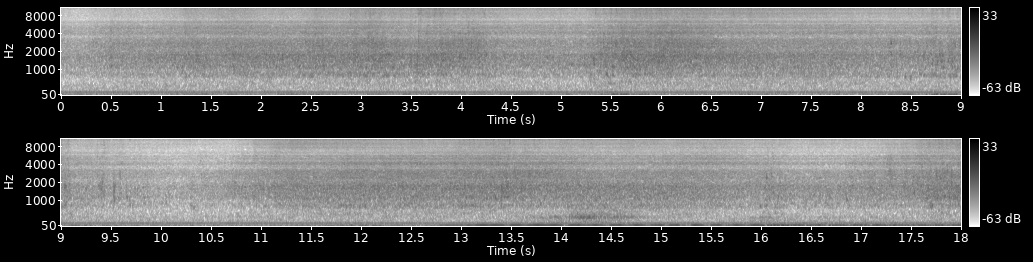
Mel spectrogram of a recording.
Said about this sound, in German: Leg deinen Fokus auf das Geräusch der Wellen.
